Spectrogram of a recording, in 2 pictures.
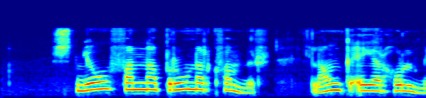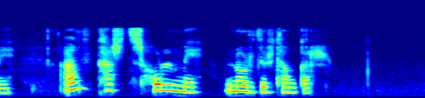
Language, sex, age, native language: Icelandic, female, 30-39, Icelandic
